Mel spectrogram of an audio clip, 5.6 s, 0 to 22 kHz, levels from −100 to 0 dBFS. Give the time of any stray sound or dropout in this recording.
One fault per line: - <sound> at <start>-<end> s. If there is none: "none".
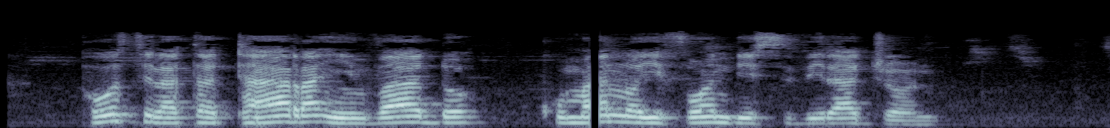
- dropout at 2.9-3.0 s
